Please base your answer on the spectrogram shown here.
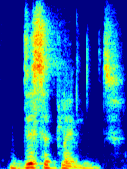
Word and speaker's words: disciplined: Disciplined. See this letter C, we don't pronounce it, so it becomes S.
